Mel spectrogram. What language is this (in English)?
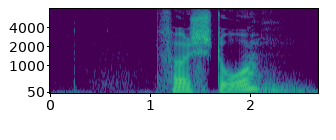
Swedish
